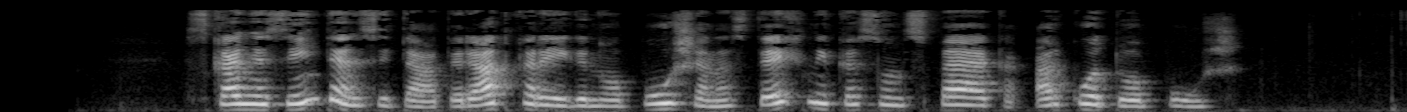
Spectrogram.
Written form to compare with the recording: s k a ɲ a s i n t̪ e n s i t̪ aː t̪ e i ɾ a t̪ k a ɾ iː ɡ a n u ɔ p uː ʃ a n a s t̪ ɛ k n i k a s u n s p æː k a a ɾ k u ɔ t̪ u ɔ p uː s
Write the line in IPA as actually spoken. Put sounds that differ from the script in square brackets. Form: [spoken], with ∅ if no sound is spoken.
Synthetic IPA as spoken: s k a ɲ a s i n t̪ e n s i t̪ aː t̪ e i ɾ a t̪ k a ɾ iː ɡ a n u ɔ p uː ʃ a n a s t̪ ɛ [x] n i k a s u n s p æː k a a ɾ k u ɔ t̪ u ɔ p uː [ʃ]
